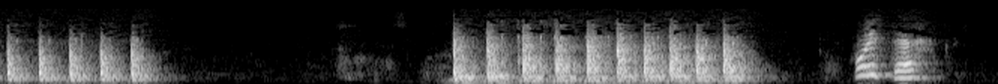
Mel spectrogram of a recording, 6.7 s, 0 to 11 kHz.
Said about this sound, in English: He disappeared into room 212. A few seconds later, I knocked on the door.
